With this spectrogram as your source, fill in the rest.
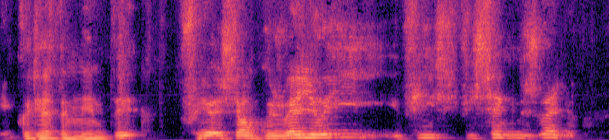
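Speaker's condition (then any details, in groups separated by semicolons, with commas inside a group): Machado-Joseph disease (sca3)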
